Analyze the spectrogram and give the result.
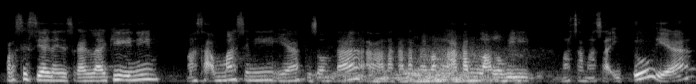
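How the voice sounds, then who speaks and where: A woman speaking on a video call, explaining child development gently and with many hesitations while answering a parent. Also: lowish voice, fairly quick, a little hiss or hum. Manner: gentle, hedging, many fillers and "ya" tags. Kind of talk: live webinar Q&A, explaining to a parent. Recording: dull lo-fi video call audio.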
